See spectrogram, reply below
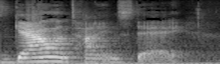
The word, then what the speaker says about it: Galentine's Day: And what, you call it Galent, like G-A-L? – Right. So Valentine's Day spelled with a G.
